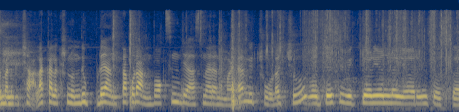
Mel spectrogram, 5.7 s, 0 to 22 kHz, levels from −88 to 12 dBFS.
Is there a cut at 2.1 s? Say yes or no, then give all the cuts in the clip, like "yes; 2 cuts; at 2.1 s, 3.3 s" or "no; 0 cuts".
no; 1 cut; at 3.9 s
